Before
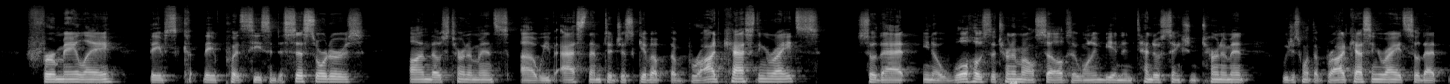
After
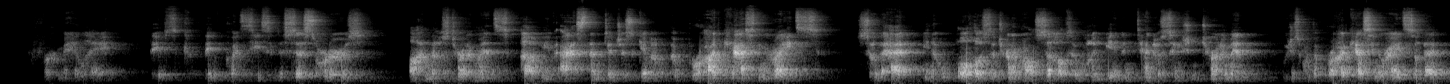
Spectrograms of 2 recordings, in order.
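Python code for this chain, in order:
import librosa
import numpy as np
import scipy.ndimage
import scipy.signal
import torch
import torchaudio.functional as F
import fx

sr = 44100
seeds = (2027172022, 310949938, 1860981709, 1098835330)

p1 = fx.fade_in_head(x, sr, length_s=4.57)
p2 = 10.0 ** (-14.5 / 20.0) * np.tanh(p1 / 10.0 ** (-14.5 / 20.0))
p3 = p1 + (p2 * librosa.db_to_amplitude(-6.5))
p4 = fx.whisperise(p3, sr, seeds[0])
p5 = fx.filter_lfo_highpass(p4, sr, shape='square', hz=6.0, low_hz=680.0, high_hz=1700.0, q=1.7)
p6 = fx.room_shoebox(p5, sr, seeds[1], volume_m3=170.0, walls='mixed', distance_m=0.7)
y = p6 * librosa.db_to_amplitude(-3.5)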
